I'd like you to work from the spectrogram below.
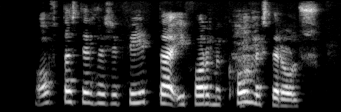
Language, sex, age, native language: Icelandic, female, 60-69, Icelandic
